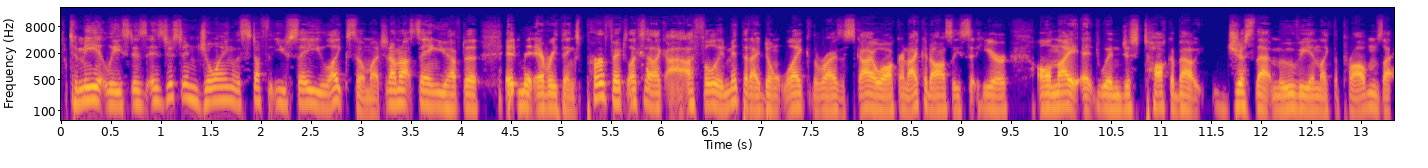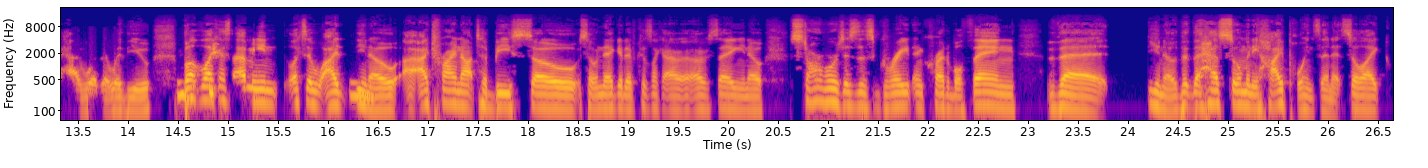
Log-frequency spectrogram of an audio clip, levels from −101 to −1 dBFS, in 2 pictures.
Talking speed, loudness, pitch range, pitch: 265 wpm, -21 LUFS, 115-145 Hz, 125 Hz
